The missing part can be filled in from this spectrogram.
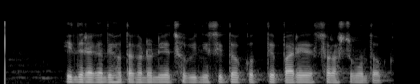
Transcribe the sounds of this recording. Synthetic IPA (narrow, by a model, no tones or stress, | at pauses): ind̪iɾaɡand̪iɦot̪ːakaɳɖonijet͡ɕʰobiniʃt͡ɕit̪ːokoɾt̪epaɾeʃɔɾaʃʈɾomɔnt̪ok̚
